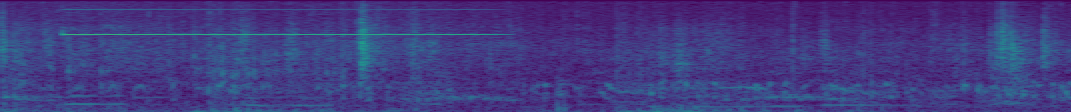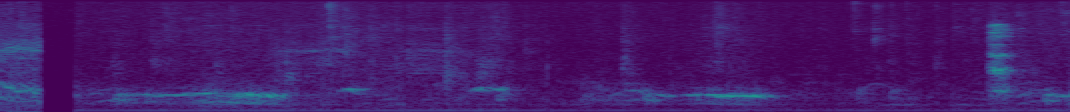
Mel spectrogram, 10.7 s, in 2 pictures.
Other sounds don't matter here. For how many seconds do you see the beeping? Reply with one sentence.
You can hear the beeping for 2 seconds altogether.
